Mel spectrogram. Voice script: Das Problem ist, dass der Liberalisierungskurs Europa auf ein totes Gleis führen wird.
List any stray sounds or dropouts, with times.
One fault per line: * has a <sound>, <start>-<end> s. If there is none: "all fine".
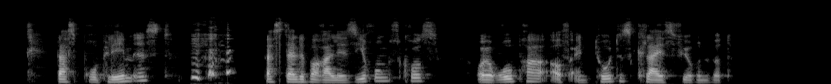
* has a laugh, 1.9-2.4 s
